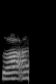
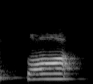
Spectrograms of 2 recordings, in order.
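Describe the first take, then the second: First: सा short and light with a plain open "a"; thin "sa", the wrong take. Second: सा heavy and long, vowel darkened to "aw"; thick, raised "saw". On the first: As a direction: say सा thin, without rounding. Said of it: "सा नहीं, सा". (सा को बारीक और छोटा बोलें) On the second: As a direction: swell सा into a full, held "sawww". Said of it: "बहुत मोटा और ऊंचा पढ़ा जाएगा". (सा को खींचकर मोटा और ऊंचा पढ़ें) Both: Shown as a demonstration.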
